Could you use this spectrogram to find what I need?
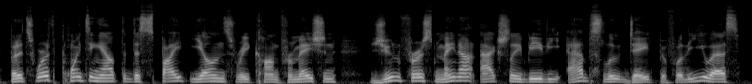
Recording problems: none

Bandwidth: 18.5 kHz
